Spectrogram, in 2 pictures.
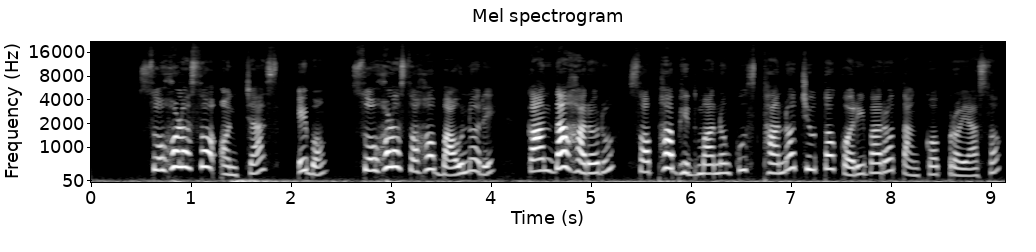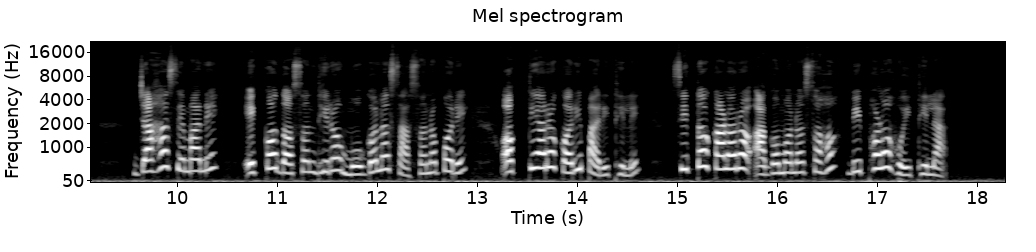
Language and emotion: Odia, neutral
